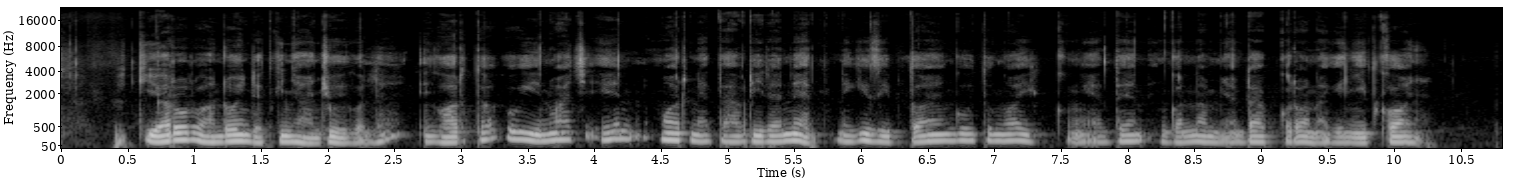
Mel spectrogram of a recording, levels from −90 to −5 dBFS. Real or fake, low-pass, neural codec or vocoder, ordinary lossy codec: fake; none; vocoder, 44.1 kHz, 128 mel bands every 512 samples, BigVGAN v2; none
